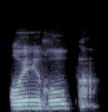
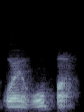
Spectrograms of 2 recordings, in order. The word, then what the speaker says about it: Europa: And the answer is, Deutschland ist in Europa. Deutschland ist in Eu Europa. Europa. Deutschland ist in Europa.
